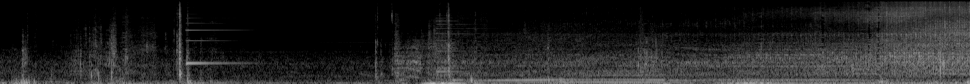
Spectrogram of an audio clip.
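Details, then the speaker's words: Skoda Yeti 1.2 TSI first full start after timing chain, tensioner shoe and oil pump chain replacement, oil pressure primed: few clicks, catches in about four seconds, light even idle, no heavy knock; runs much easier. "работает гораздо легче но тайна воды я слышу давайте сравним звук до и после"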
